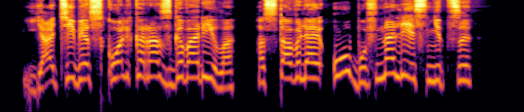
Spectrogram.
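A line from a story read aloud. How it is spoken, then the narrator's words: Shouted. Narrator (Russian): крикнула жена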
